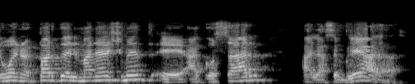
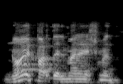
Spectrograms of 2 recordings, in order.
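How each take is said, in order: First: Mock boss. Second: Said in the usual way. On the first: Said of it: "se educa a los jefes a decir".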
